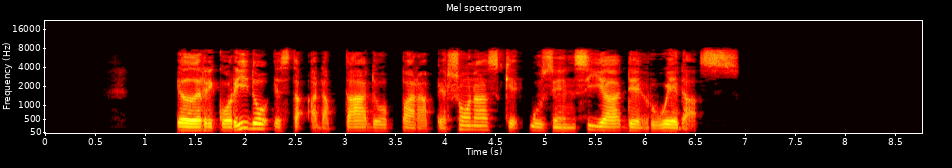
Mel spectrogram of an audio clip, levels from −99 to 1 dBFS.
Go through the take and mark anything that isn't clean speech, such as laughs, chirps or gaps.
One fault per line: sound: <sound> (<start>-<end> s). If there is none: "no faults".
no faults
